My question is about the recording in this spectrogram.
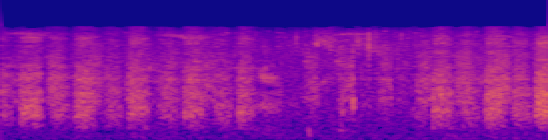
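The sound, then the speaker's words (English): Two dogs panting rapidly and steadily, a quick rhythmic train of breathy huffs with no talking over it, plus a couple of faint higher squeaks mixed in, as a dog walker takes them to the dog run. “You have two dogs?”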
